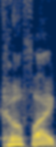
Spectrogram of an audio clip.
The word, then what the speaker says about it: Ko-fi: I just pronounce it Ko-fi because it's like Wi-Fi, but not.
